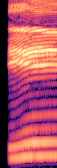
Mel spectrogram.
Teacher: Kemudian masih surat Al-Waqi'ah, sekarang ayat 35. Di sini cara berhentinya hamzah yang fathatain hilangkan satu harokat, dipanjangkan dua ketukan.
